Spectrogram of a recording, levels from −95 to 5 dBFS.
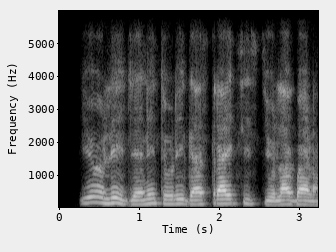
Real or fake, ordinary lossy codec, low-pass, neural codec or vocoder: fake; Opus, 32 kbps; 5.4 kHz; codec, 16 kHz, 16 kbps, FreqCodec, smaller model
